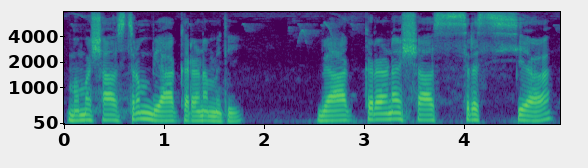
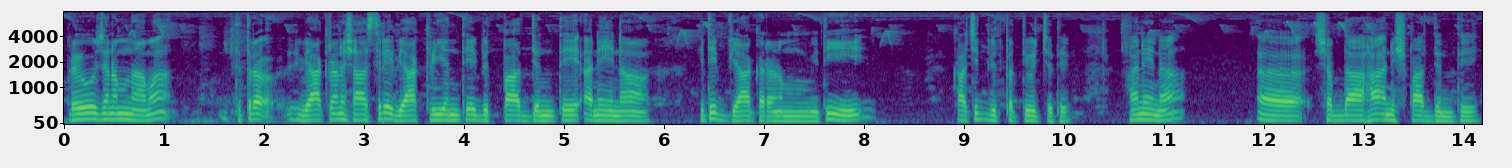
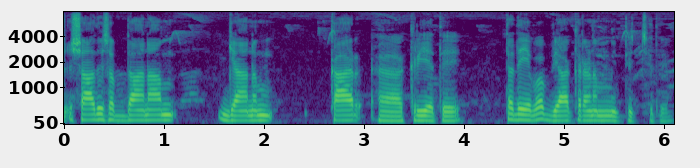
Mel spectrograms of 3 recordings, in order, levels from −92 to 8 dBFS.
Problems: constant background noise, background conversations at intervals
